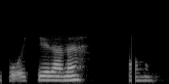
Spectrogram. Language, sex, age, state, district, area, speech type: Tamil, female, 18-30, Tamil Nadu, Thanjavur, rural, conversation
